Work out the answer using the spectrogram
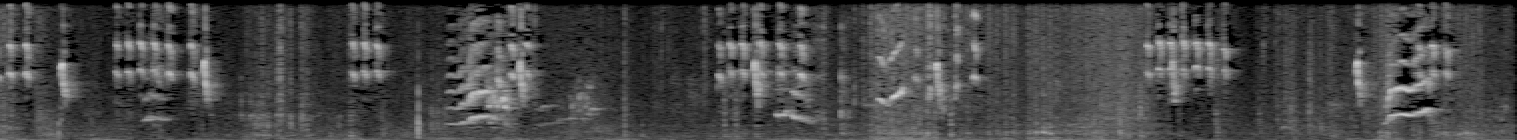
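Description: Scarlet-chested Parrots give quick bursts of thin, high chirps and twitters, coming in clusters every second or so, with soft wing flutters between.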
